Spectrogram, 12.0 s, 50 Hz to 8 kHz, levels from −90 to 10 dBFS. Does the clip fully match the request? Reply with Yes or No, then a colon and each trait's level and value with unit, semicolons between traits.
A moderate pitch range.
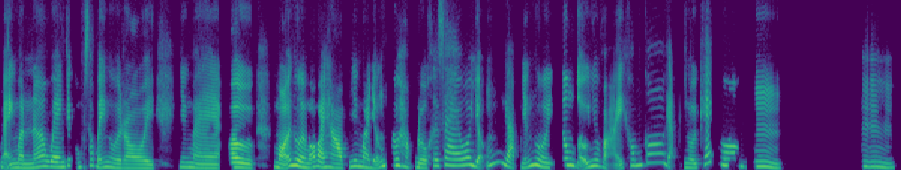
No: wide, 6.1 semitones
